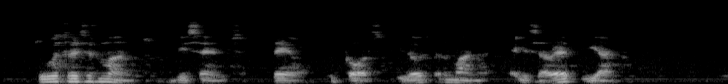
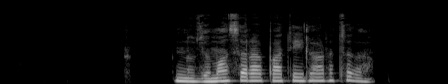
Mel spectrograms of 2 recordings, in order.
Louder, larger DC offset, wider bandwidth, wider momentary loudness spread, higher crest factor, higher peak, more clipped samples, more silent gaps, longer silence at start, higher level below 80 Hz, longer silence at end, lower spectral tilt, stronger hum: second, -28 LUFS vs -25 LUFS; neither; second, 7.6 kHz vs 11.5 kHz; first, 17 LU vs 9 LU; about the same, 20 dB vs 18 dB; about the same, -8 dBFS vs -10 dBFS; neither; second, none vs 1.31-1.72 s; second, 0.4 s vs 1.25 s; first, -64 dBFS vs -70 dBFS; first, 1.1 s vs 0.75 s; about the same, -7 dB/octave vs -7 dB/octave; neither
